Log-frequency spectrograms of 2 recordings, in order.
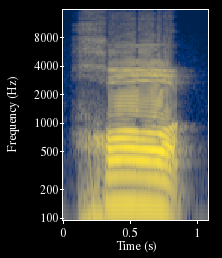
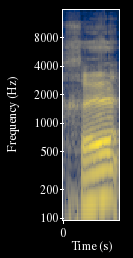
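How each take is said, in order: First: The letter is said deep and heavy. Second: The letter is said light and thin. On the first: The speaker calls it right. "le bien prononcer grave" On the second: The speaker calls it wrong. "Et non pas khe. Khe, non"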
